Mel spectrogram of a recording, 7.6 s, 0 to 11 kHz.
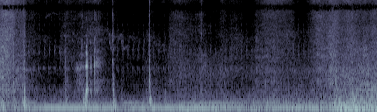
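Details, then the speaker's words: BMW E90 318i whose engine won't crank: after switching on the ignition, only scattered single clicks and a low electrical hum, and the engine never turns over; a voltage check shows the flat battery cannot support the car. "I heard clicking noises. Yeah, you can hear that, definitely. Now, which one it is? I don't know. It seems scary, but I think this battery might be dead as well."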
